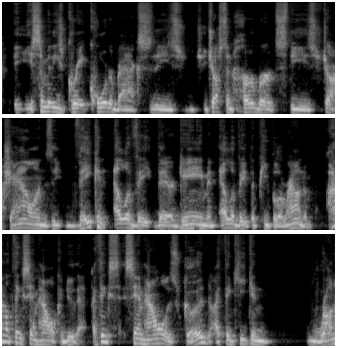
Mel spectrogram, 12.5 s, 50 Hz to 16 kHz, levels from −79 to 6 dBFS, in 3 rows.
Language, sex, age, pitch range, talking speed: English, male, 30-49, 125-205 Hz, 195 wpm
